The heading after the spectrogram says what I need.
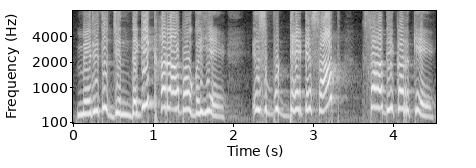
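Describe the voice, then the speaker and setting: A woman's voice: very high-pitched, lively intonation, unhurried, very noisy. A woman voicing a nagging, complaining housewife and mother in a comic cartoon.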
